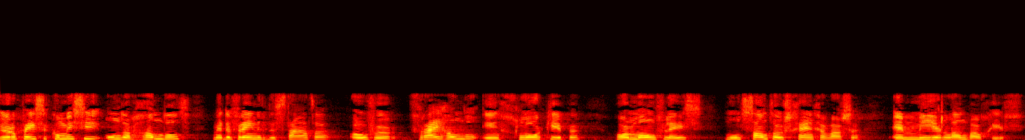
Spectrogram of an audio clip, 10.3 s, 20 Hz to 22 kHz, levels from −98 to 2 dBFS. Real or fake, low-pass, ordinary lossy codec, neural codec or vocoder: fake; 7.2 kHz; none; vocoder, 44.1 kHz, 80 mel bands, Vocos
